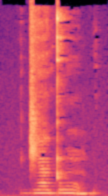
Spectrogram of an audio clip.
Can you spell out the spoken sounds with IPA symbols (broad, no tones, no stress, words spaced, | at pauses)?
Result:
d͡ʒæ̃ʈwũb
